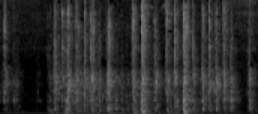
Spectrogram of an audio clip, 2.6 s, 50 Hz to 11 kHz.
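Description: Fast fingertip typing on a compact gray plastic AJAZZ 308i wireless Bluetooth keyboard with round white keycaps, resting on a bed. A quick, uneven run of hollow plastic clicks is heard, with short, dry taps over a soft low thump and almost no ring.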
